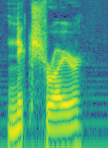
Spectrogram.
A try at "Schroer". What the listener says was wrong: Nick Schroer. There's no I in Schroer.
